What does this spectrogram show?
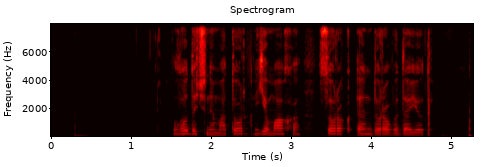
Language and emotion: Russian, neutral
